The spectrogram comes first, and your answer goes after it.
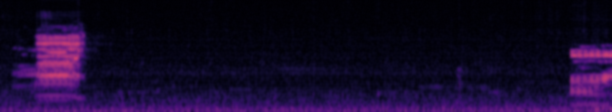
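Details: Grazing cow calling twice, a short strained moo with rich, bright harmonics near the start and another beginning right at the end, separated by about seven seconds of quiet background hiss.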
